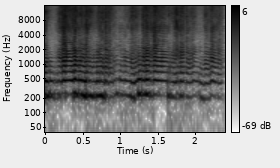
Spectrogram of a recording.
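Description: A fly buzzes steadily, its droning hum wavering slightly in pitch and loudness without pause for a couple of seconds, with no voices.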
